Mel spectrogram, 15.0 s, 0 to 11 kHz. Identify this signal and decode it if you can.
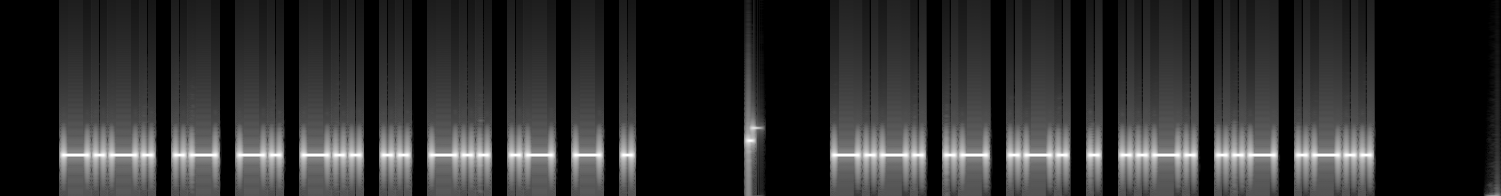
Morse code, heard as a keyed tone, about 15 wpm, 700 Hz. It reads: CANDIDATE CAREFUL
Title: Sentences from Top 1600 Words - New Word Drill - 15wpm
